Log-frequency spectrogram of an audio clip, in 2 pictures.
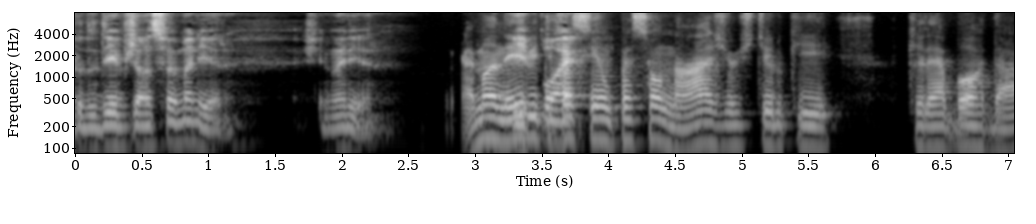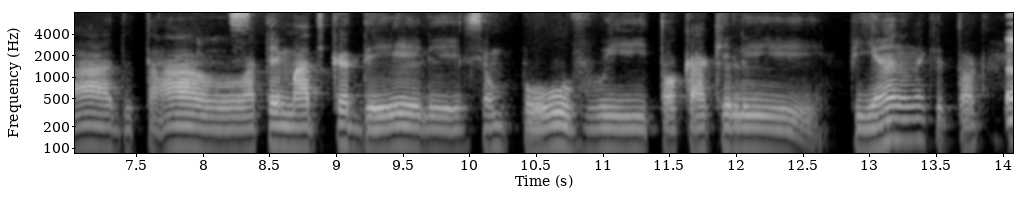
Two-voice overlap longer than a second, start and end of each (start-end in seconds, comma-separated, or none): none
